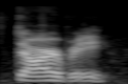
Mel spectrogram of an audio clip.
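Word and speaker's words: Derby: in lancashire or did they speak darby it's darby debbie one there's this thing where one letter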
